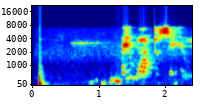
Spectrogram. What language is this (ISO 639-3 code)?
eng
